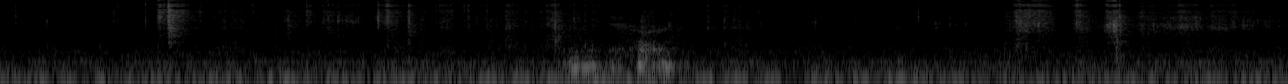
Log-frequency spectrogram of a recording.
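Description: Wrapping crinkling and tearing in short, irregular bursts as a package is worked open by hand.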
